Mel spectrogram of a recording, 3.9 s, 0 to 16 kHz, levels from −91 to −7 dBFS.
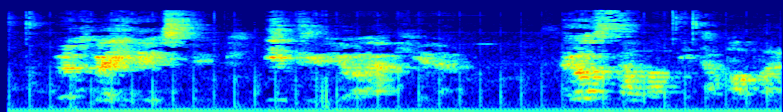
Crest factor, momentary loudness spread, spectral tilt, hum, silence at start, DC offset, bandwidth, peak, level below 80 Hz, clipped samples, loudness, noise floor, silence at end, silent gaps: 22 dB; 15 LU; 0.5 dB/octave; 50 Hz at -55 dBFS; 0.05 s; under 0.1%; 11.5 kHz; -14 dBFS; -58 dBFS; under 0.1%; -32 LUFS; -56 dBFS; 0 s; none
